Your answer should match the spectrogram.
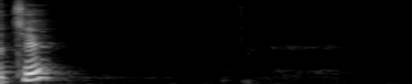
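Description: A man's voice finishing a word just after the start, then near silence.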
